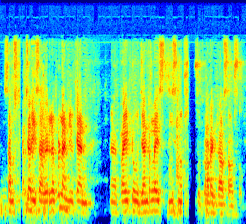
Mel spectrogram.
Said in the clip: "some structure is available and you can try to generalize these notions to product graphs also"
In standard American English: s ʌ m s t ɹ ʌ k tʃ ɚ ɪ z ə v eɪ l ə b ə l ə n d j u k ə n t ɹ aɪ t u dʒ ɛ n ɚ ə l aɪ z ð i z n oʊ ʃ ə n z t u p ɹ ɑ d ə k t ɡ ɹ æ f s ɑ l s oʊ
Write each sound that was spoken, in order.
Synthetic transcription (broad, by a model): s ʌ m s t ɹ ʌ k tʃ ɚ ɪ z ə v eɪ l ə b ə l ə n d j u k ə n t ɹ aɪ t u dʒ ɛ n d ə l aɪ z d i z n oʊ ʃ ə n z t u p ɹ ɑ d ə k t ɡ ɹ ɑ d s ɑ l s oʊ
